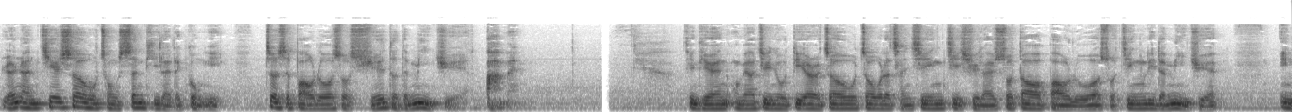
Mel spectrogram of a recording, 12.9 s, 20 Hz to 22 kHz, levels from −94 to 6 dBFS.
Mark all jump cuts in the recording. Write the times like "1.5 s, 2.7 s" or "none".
none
